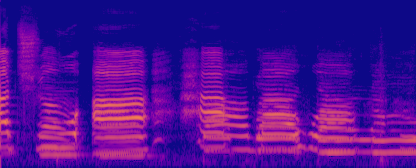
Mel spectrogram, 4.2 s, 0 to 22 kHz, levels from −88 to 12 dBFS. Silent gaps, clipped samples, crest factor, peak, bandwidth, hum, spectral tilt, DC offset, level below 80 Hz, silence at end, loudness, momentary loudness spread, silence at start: none; under 0.1%; 16 dB; -14 dBFS; 17.5 kHz; none; -1.5 dB/octave; under 0.1%; -82 dBFS; 0 s; -28 LUFS; 16 LU; 0 s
